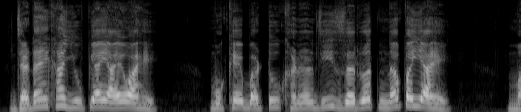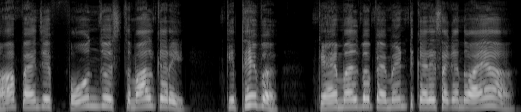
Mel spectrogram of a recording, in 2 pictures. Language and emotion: Sindhi, happy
